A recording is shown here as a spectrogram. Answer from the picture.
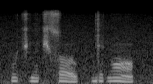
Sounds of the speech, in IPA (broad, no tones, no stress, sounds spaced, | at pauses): u t͡ʃ ɡ ɐ̃ t͡ʃ sˤ u | ɡ e ɡ ɔ̃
